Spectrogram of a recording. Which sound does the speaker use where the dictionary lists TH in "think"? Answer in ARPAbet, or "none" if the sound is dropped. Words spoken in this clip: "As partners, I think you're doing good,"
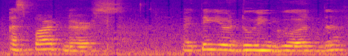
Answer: T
